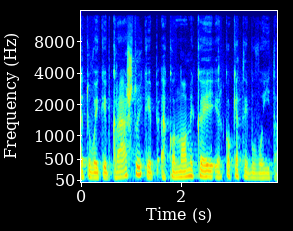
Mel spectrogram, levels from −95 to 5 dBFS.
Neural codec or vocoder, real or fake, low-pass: none; real; 14.4 kHz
